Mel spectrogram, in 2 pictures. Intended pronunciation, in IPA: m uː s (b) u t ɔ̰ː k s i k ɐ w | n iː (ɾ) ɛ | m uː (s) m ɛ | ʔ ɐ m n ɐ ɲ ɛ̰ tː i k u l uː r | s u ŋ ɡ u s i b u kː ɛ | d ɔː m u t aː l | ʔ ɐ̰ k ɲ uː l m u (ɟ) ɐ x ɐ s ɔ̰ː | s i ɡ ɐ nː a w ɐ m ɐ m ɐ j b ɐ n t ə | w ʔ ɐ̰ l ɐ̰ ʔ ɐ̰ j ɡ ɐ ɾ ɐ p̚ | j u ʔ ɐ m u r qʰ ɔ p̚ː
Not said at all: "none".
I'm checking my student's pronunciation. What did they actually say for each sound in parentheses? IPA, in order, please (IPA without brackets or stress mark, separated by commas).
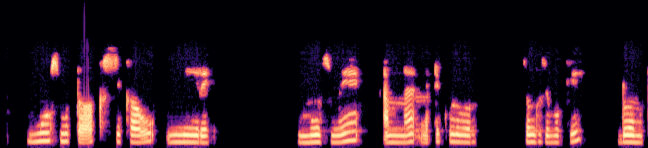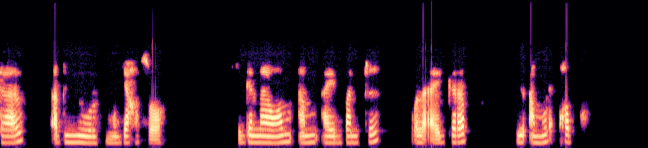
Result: m, ɾ, s, ɟ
